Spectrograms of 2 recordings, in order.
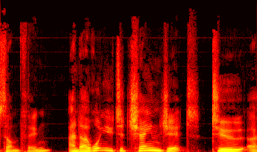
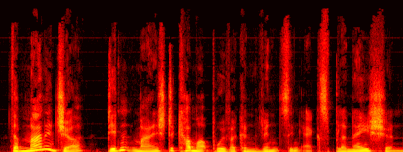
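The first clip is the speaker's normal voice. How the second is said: ordinary talk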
